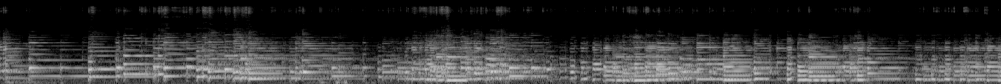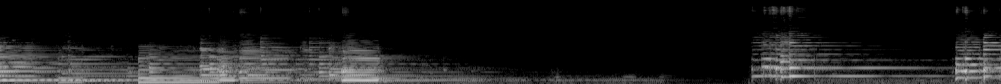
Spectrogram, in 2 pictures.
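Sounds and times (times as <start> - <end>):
plucked zither improvising: 0.0 - 15.8, 17.5 - 20.0.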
